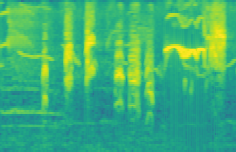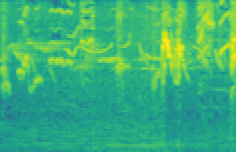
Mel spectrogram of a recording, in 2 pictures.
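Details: Song of an Oriental magpie-robin kept as training material, mixing short harsh chirps with sweeping whistled phrases, loudest near the middle, plus quieter warbled notes and faint background hum.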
